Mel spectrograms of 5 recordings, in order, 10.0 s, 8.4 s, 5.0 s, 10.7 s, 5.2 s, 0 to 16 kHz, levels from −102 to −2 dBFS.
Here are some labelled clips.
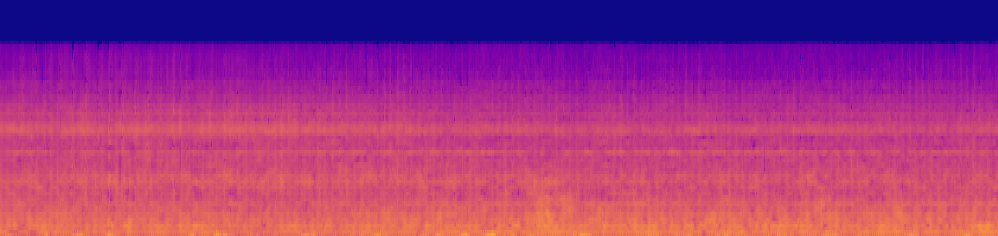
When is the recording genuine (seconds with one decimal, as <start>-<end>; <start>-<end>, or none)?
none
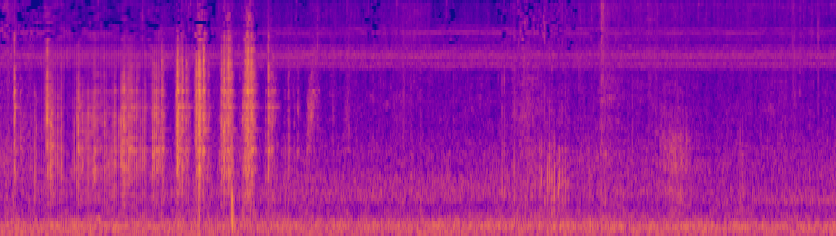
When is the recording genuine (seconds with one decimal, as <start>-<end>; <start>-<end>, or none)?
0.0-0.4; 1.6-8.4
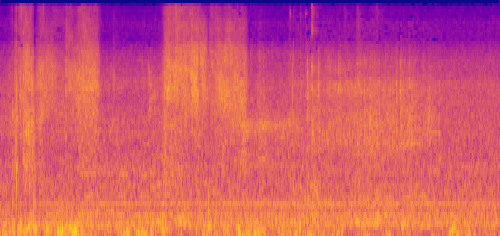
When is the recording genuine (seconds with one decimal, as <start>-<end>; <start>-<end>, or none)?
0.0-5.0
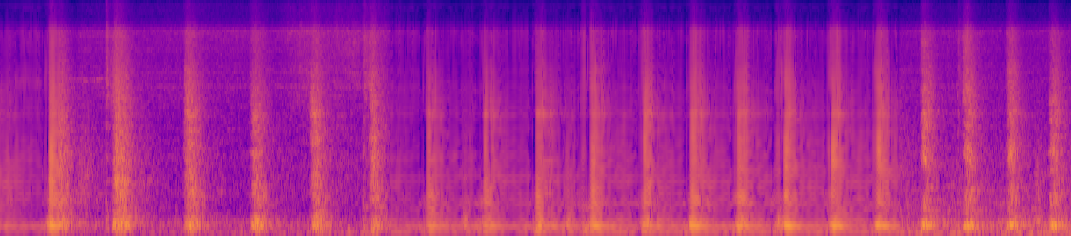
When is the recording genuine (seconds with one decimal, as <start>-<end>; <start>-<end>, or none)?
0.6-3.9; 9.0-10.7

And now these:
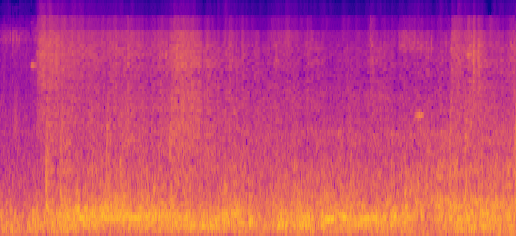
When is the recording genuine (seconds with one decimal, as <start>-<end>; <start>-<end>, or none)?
0.0-3.3; 4.4-5.2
